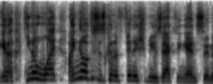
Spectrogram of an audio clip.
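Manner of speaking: high whiny voice.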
